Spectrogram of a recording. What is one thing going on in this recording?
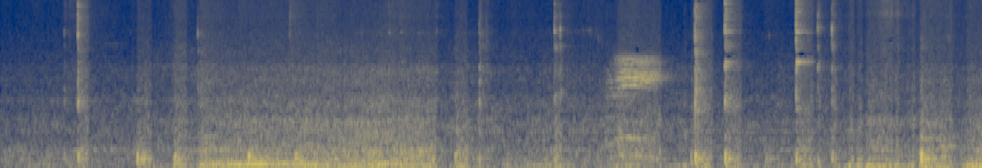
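A spoon stirs and clinks in a small bowl.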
